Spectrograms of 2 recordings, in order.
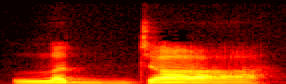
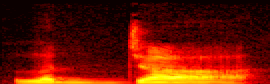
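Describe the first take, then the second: No difference in how they are said.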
